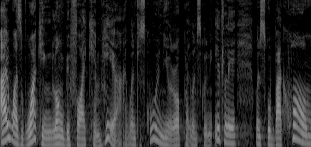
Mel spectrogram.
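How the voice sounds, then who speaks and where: A woman with a Ugandan accent speaks at a fairly quick pace, her pitch swinging very widely. The recording is very clean, with a silent background. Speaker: ice cream shop owner. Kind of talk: interview. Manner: halting.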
